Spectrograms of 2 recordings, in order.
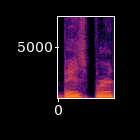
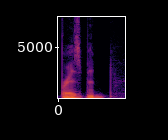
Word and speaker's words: Brisbane: And fighting out of the blue corner, hailing from Bispin, Australia. The crowd gets louder even though I mispronounced Brisbane.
